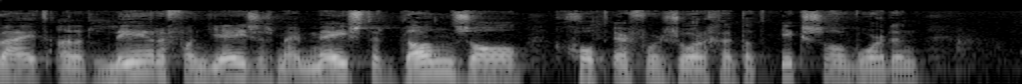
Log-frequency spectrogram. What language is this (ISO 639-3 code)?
nld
